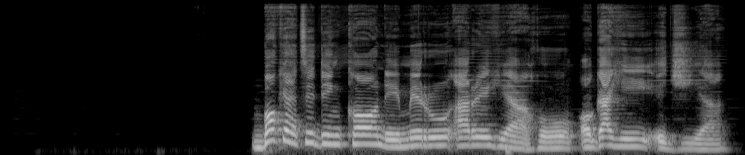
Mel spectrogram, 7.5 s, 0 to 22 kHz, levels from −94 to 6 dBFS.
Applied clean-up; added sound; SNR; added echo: neural mask model DeepFilterNet 3.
